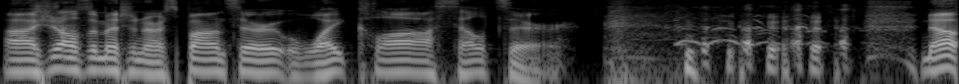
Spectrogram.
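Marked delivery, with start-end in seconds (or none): 3.0-4.6 bursting into high laughter; big laugh. Real, not acted. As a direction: cracks up at his own joke. Jokes about a fake beer sponsor.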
